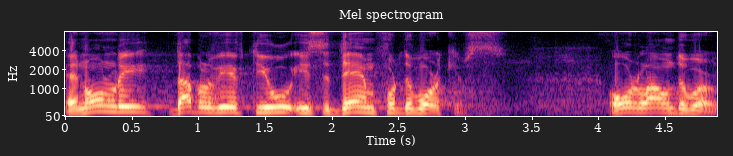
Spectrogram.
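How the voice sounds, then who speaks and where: Fairly slow and fairly even in intonation, a man speaks at a high pitch. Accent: Serbian. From Serbia. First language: Serbian. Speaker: trade union delegate. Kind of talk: congress speech. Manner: non-native, simple phrasing.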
